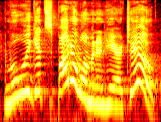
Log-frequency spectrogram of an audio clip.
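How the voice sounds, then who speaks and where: Emphatic high-pitched woman reviewing. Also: very animated, a little fast, a bit bright. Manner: emphatic, gushing in praise, stresses key words. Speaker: host of a film review show. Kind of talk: casual opinionated review commentary.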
